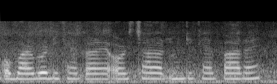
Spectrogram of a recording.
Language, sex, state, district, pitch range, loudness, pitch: Hindi, female, Arunachal Pradesh, Papum Pare, 250-265 Hz, -15 LUFS, 260 Hz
